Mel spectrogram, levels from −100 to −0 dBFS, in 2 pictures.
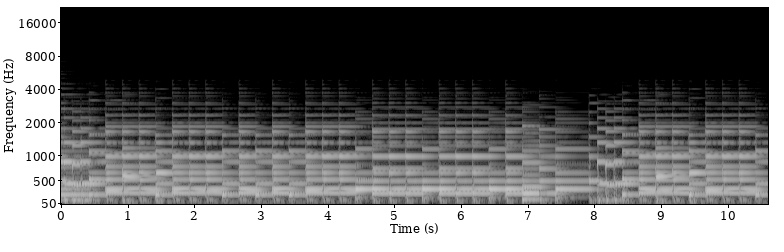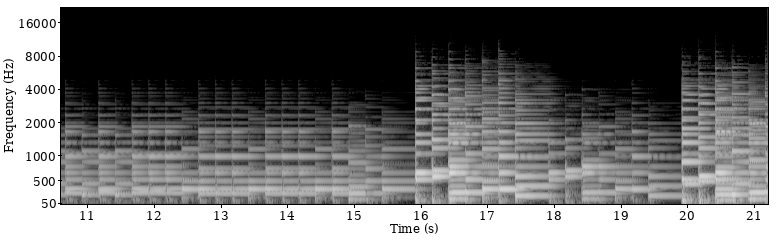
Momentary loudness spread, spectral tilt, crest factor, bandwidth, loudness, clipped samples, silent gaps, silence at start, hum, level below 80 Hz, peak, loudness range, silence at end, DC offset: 11 LU; -7.5 dB/octave; 20 dB; 7.2 kHz; -27 LUFS; under 0.1%; none; 0 s; none; -50 dBFS; -6 dBFS; 7 LU; 0 s; under 0.1%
